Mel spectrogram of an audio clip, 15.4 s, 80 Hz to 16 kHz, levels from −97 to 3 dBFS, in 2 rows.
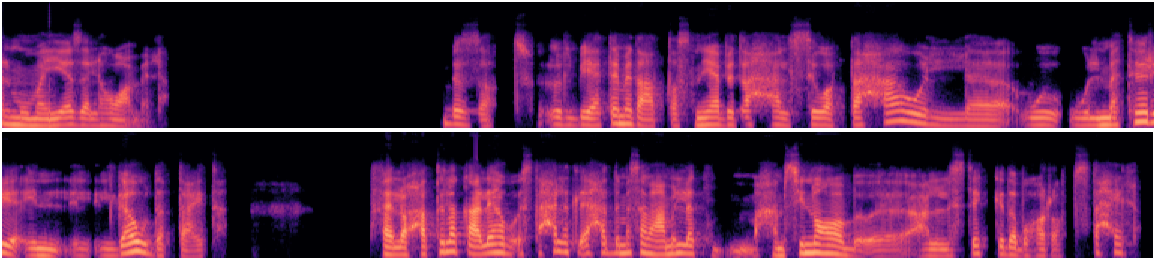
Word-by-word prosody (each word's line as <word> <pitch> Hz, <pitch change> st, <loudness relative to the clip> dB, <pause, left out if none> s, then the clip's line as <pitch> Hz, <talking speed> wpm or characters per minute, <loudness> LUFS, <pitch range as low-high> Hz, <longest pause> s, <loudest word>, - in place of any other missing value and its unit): المميزة 155 Hz, -1 st, 0 dB
اللي 145 Hz, 0 st, -6 dB
هو 140 Hz, -2 st, -3 dB
عاملها. -, -, -9 dB, 1.8 s
بالضبط. 165 Hz, -7 st, -6 dB, 0.2 s
ال 160 Hz, -2 st, -4 dB
بيعتمد 160 Hz, +3 st, +1 dB
على 135 Hz, -, +2 dB
التصنيع 155 Hz, +4 st, -1 dB
بتاعها، 160 Hz, +1 st, -2 dB
السوى 155 Hz, +1 st, -2 dB
بتاعها 190 Hz, -, 0 dB
وال 155 Hz, -10 st, -3 dB, 0.3 s
و 155 Hz, -2 st, -4 dB, 0.2 s
والmaterial 155 Hz, +9 st, +2 dB, 0.2 s
ال 145 Hz, -3 st, -2 dB
ال 140 Hz, 0 st, -12 dB
الجودة 210 Hz, +9 st, +5 dB
بتاعتها. -, -, -7 dB, 1.0 s
فلو -, -, +6 dB
حَط 225 Hz, -, +2 dB
لك 235 Hz, -2 st, +3 dB
عليها 200 Hz, +4 st, +8 dB
ب -, -, -3 dB
استحالة 230 Hz, -1 st, +1 dB
تلاقي -, -, 0 dB
حد 200 Hz, -1 st, -1 dB
مثلًا 200 Hz, -1 st, +1 dB
عامل 180 Hz, +4 st, +4 dB
لك 185 Hz, -, +1 dB
م 260 Hz, +1 st, -10 dB
50 155 Hz, +7 st, +1 dB
نوع 190 Hz, -3 st, +7 dB
ب 150 Hz, -, -4 dB, 0.3 s
على 140 Hz, 0 st, -2 dB
الsteak 185 Hz, +6 st, -4 dB
كده 170 Hz, -2 st, 0 dB
بُهارات -, -, -5 dB
استحالة. -, -, -4 dB
160 Hz, 150 wpm, -24 LUFS, 150-200 Hz, 1.8 s, عليها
